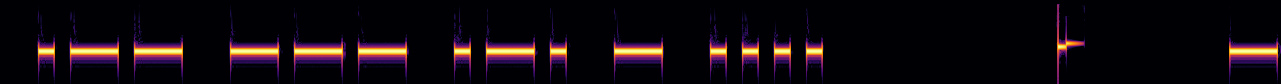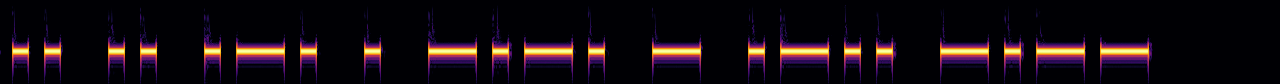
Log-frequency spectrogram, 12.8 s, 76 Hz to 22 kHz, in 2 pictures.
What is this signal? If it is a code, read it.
Morse code, heard as a keyed tone, about 15 wpm, 700 Hz. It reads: WORTH DIRECTLY
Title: Sentences from Top 800 Words - New Word Drill - 15wpm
